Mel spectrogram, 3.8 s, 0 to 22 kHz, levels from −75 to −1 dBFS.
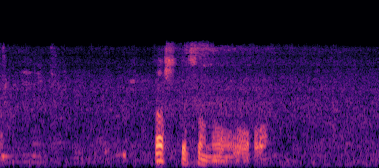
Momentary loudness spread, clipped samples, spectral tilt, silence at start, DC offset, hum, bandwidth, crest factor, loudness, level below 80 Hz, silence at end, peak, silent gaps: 19 LU; under 0.1%; -4 dB/octave; 0 s; under 0.1%; none; 8.4 kHz; 22 dB; -24 LUFS; -62 dBFS; 0 s; -4 dBFS; none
